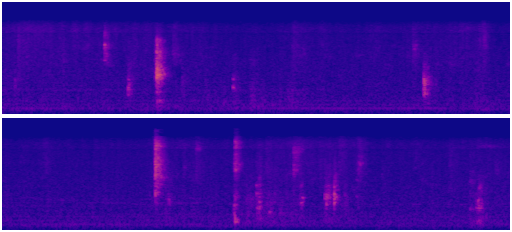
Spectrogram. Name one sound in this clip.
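Small objects tap and click on a table.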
